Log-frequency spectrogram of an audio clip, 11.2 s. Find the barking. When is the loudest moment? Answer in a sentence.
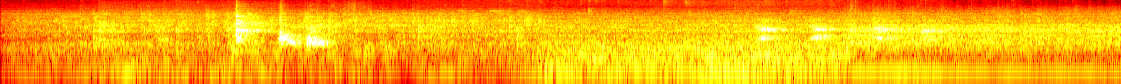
The loudest moment of the barking is at 3 seconds.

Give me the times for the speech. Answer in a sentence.
The speech can't be heard in this clip.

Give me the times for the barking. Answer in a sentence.
The barking can be heard from 0.9 to 3.4 s and from 7.5 to 9.4 s.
